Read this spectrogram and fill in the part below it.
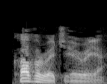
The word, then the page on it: coverage: english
